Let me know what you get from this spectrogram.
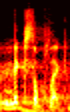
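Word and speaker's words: Mxyzptlk: powers of Mr Mixel which is spelled so differently I had to like write it in like you know a dictionary where it breaks it down Mr Mixel Plick yeah he was supposed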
